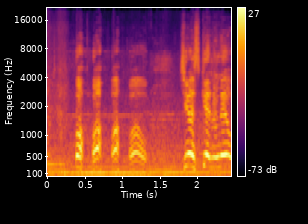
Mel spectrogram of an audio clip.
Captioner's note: chuckles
